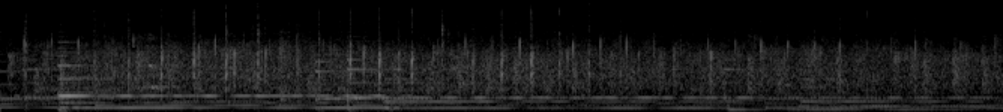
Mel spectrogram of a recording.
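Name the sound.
audience clapping hands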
